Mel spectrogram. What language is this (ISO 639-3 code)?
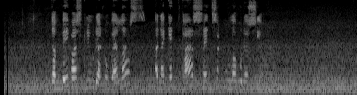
cat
